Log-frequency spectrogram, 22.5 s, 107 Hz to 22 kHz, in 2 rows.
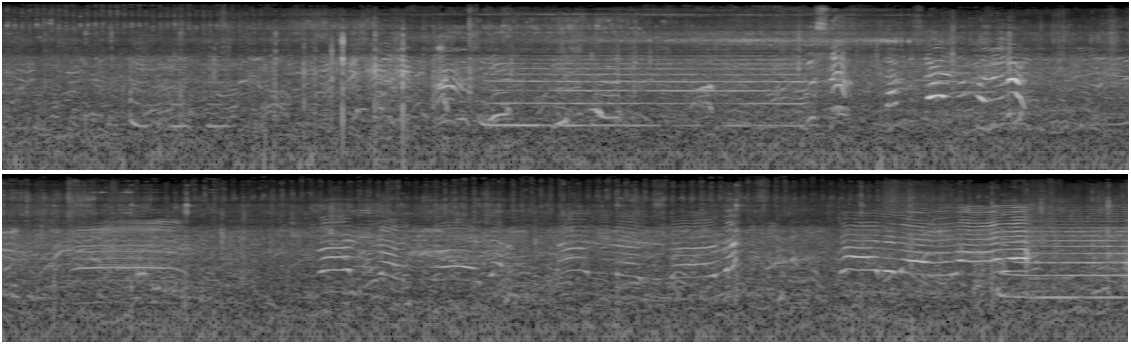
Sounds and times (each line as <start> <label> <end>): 0.0 loads of people gather at one of the barbeque areas 22.5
